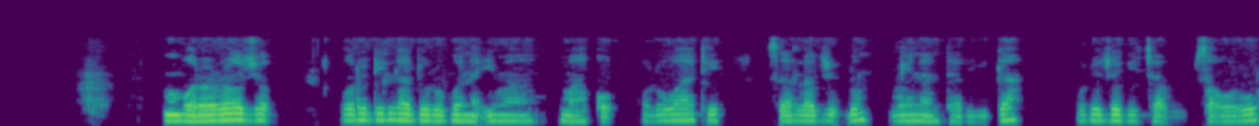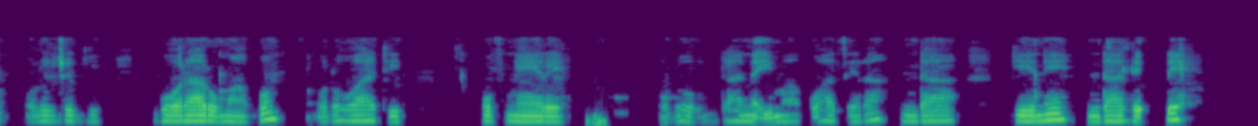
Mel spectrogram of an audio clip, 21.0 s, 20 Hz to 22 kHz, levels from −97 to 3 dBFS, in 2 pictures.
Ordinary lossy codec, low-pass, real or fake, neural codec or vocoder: Opus, 64 kbps; 7.2 kHz; real; none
